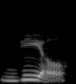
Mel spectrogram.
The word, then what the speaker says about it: deal: the second word is deal deal deal deal and it rhymes with this word meal or feel they all have rhyming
